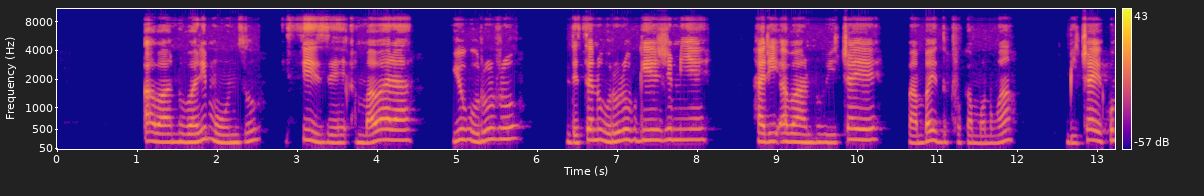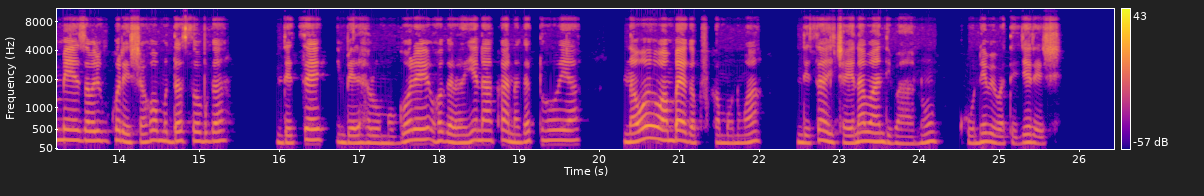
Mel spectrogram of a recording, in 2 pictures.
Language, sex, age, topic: Kinyarwanda, female, 18-24, finance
